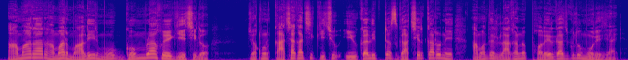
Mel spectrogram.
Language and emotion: Bengali, sad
